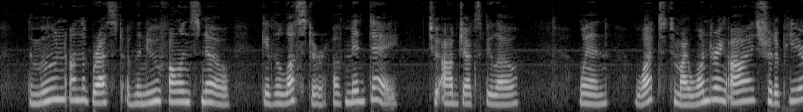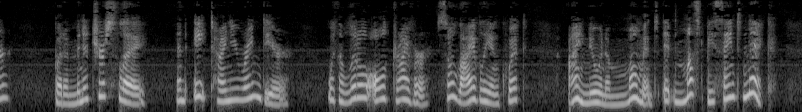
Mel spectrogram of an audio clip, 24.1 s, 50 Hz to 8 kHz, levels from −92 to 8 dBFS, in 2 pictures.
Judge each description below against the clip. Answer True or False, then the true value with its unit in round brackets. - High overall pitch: True (245 Hz)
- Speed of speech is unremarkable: False (130 wpm)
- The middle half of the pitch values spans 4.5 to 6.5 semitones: True (5.1 semitones)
